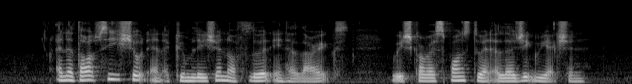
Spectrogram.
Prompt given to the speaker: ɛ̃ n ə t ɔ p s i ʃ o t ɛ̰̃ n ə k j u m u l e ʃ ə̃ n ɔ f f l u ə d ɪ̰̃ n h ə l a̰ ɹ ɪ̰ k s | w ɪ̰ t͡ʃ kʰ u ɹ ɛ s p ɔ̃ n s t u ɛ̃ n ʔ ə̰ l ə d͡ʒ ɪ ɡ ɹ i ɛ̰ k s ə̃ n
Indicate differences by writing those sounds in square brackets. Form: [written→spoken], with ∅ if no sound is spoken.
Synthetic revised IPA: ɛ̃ n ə t ɔ p s i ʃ o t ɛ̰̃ n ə k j u m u l e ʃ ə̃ n ɔ f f l u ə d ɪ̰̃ n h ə l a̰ ɹ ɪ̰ k s | w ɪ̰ t͡ʃ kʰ [u→ɔ] ɹ ɛ s p ɔ̃ n s t u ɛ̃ n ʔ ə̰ l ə d͡ʒ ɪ [ɡ→k] ɹ i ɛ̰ k [s→ʃ] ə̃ n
